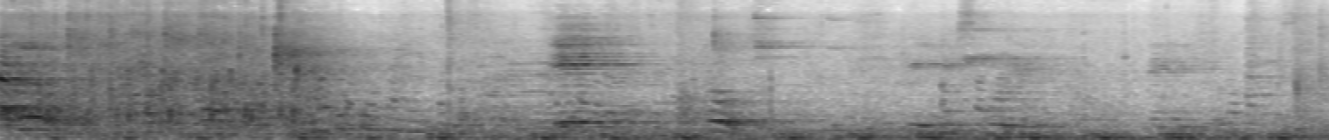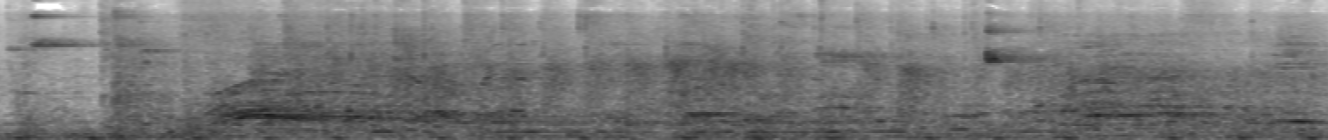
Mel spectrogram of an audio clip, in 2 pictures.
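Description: Shuttlecocks are struck with rackets with sharp pops in a large echoing hall.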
